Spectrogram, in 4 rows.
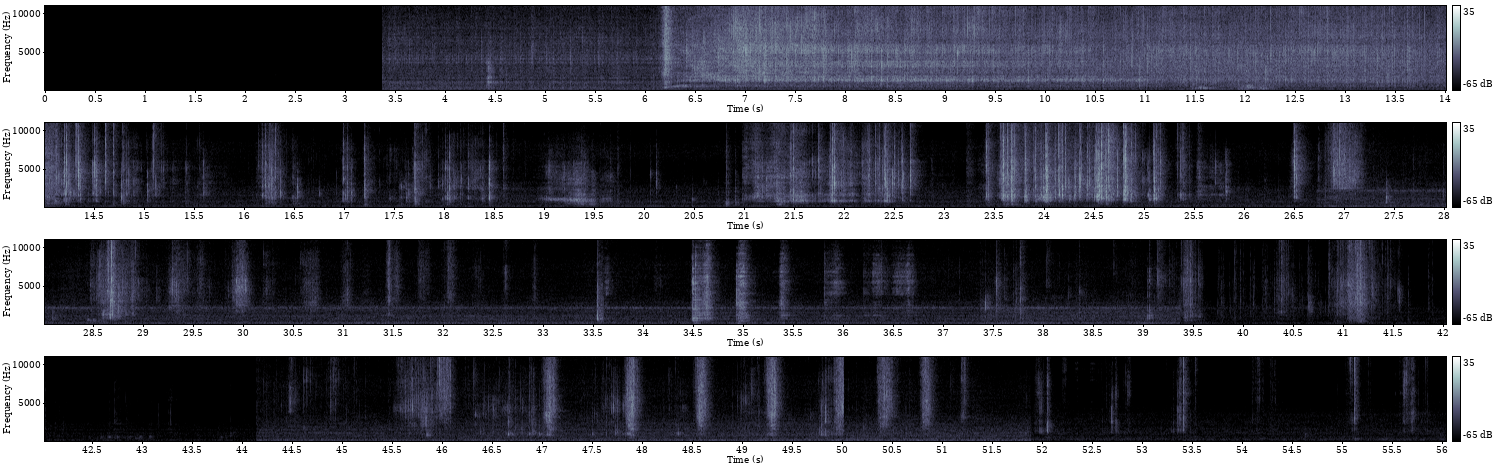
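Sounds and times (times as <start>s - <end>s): steady hiss: 6.0s - 14.2s
rustling and crinkling: 20.8s - 25.9s, 26.5s - 33.7s, 39.0s - 42.0s, 44.4s - 51.3s.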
